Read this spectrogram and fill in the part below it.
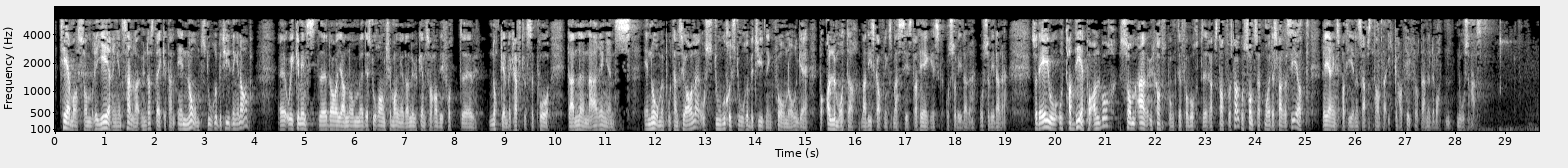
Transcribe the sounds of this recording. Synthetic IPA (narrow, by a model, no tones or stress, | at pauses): t̪ʰeːmɑsɔmʁɛjeːɾɪŋənsɛlːɑɾʉnd̪əst̪ʁeːkət̪̚d̪ɛnɛnɔɾmt̪st̪uːɾəbət̪ʰyːd̪nɪŋənɑʋ | ɔɪkːəmɪnst̪d̪ɑjɛnːɔmd̪ɛst̪uːɾəɑɑŋʂəmɑŋːəd̪ɛnːəʉːkənsɔhɑɾʋɪfɔt̪ː | nɔkːɛɪnbəkʰɾɛft̪ʰəl̩səpʰɔd̪̥ɛnːənæːɾɪŋənsɛnɔɾməpʰʊt̪ʰɛnsɪɑːləʔɔ̰st̪uːɾəst̪uːʁəbət̪ʰyːd̪nɪŋfɔɾnɔɾɡəpʰɔʔɑlːəmoːt̪əʁʋæʁɖiːskɑːpnɪŋsmɛsːɪst̪ɾɑt̪ʰeːɡɪskɔsɔʋiːd̪əɾə̰ɔsɔʋiːd̪əɾə̰sɔd̪ɛæjʊʔɔt̪ʰɑːd̪ɛpʰɔʔɑlʋɔʁsɔmæɾʉːt̪̚ɡɑŋspʰʊŋkt̪əfɔɾʋɔʁt̪ɾɛpʰɾəsn̩ɑnt̪fɔʂɭɑːɡɔsɔnt̪sɛt̪ːmɔʋɪd̪ɛsʋæɾəsiːɑt̪ɾɛjeːɾɪŋspʰɑʈʰiːənəsʁɛpɾəsn̩t̪ɑnt̪ə̰ɾɪkːəhɑt̪ʰɪlføːʁt̪̚d̪ɛnːəd̪ɛbɑ̰t̪ːn̩nuːəsɔmhɛ̰lst̪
